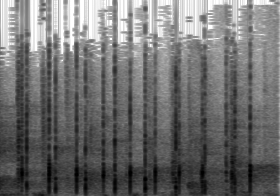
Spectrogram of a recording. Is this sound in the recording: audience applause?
yes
